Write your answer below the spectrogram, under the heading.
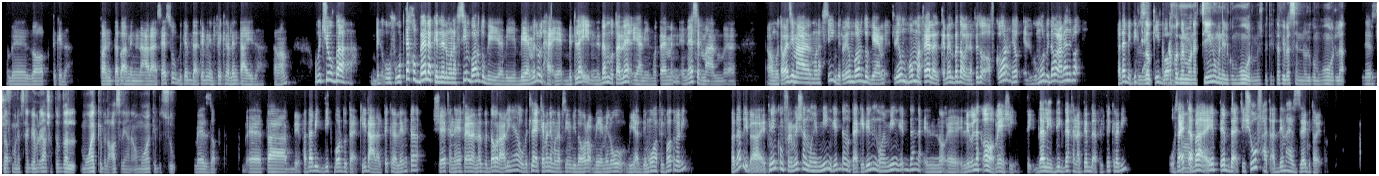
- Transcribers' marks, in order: "متناسب" said as "متمناسب"; in English: "confirmation"; tapping
- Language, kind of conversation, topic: Arabic, podcast, إيه اللي بيحرّك خيالك أول ما تبتدي مشروع جديد؟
